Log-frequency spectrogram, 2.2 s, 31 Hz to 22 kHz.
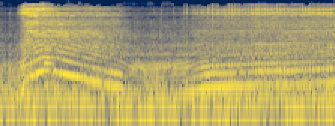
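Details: Tekno buggy with Blok 21BM nitro engine, warmed up, tuning top-end needle: short blips to high revs climbing a bit sluggishly, slightly soft at the top; top-end still rich, leaned in steps.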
